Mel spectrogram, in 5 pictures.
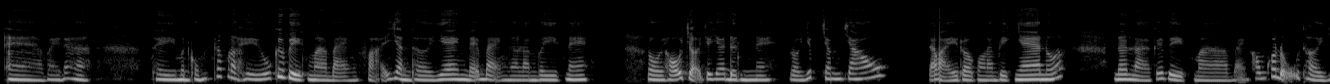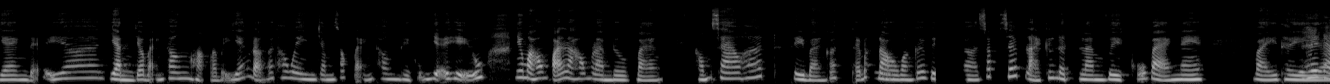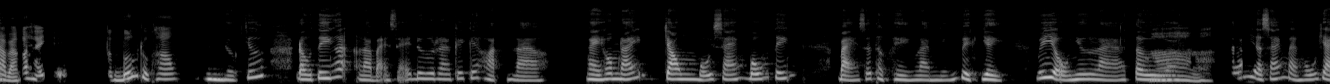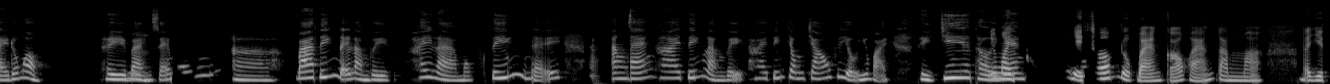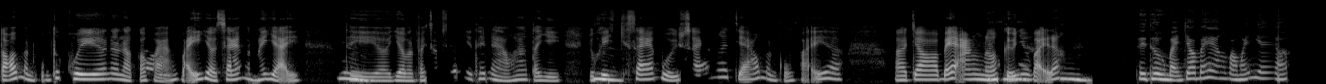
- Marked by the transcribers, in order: tapping; other background noise
- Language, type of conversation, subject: Vietnamese, advice, Bạn làm thế nào để duy trì thói quen chăm sóc cá nhân khi công việc bận rộn khiến thói quen này bị gián đoạn?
